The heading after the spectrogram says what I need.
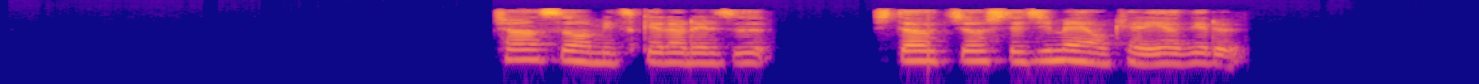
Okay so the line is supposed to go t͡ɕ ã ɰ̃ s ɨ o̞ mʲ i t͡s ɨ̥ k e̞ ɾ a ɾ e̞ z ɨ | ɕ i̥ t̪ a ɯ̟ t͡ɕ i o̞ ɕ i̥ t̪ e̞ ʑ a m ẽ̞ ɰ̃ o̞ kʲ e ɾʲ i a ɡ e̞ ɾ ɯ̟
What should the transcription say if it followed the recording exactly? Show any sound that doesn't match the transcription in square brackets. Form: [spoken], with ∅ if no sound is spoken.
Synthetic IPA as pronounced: t͡ɕ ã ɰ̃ s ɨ o̞ mʲ i t͡s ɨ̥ k e̞ ɾ a ɾ e̞ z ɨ | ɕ i̥ t̪ a ɯ̟ t͡ɕ i o̞ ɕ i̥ t̪ e̞ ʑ [i] m ẽ̞ ɰ̃ o̞ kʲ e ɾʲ i a ɡ e̞ ɾ ɯ̟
